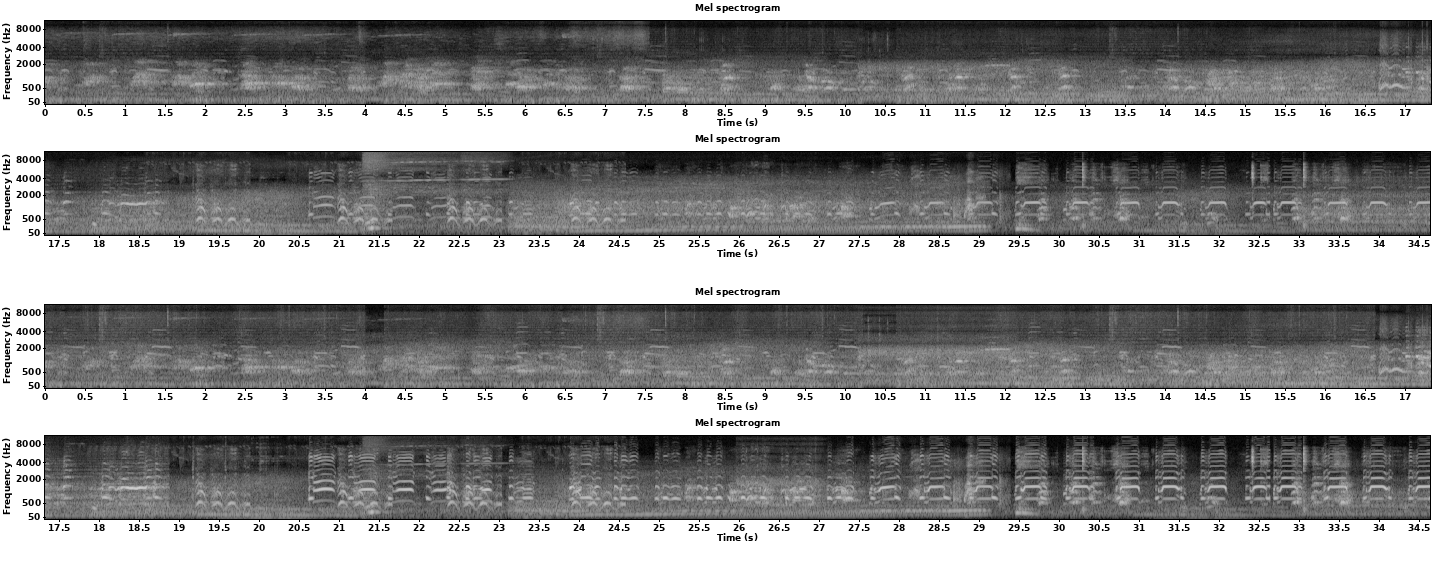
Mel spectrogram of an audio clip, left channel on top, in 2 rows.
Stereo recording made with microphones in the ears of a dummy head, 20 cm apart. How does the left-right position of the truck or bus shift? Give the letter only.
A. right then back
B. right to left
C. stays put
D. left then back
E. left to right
B.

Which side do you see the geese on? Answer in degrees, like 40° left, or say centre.
50° right.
